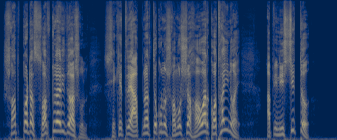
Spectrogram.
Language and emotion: Bengali, surprised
